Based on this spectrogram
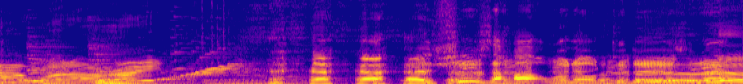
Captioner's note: laughs; laughing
